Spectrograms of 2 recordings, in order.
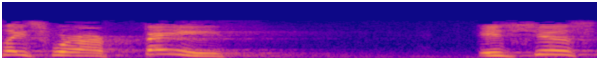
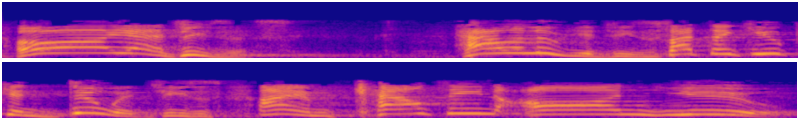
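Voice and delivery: faked enthusiasm; 5 semitones higher than usual. Pastor acting a father faking faith, hammed-up high praise. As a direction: overdo it like a fake believer. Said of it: "tempted to fake it and be like".

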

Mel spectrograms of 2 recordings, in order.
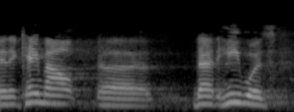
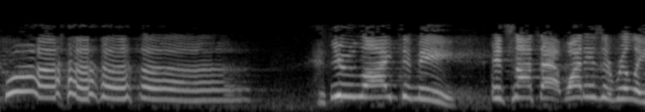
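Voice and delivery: loud, high, drawn-out fake crying; mock wailing complaint; 9 semitones higher, 5 dB louder than usual. Delilah accusing Samson of lying, mock wailing. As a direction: wail the accusation in a hammed-up voice.

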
